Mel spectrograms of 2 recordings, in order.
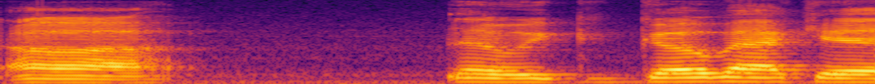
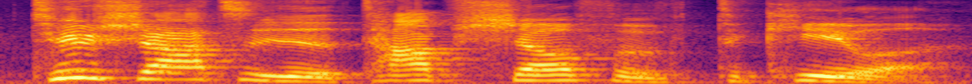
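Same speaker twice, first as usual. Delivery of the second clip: grand order; 6 semitones higher, 5 dB louder than usual. Retold or imitated. Guy ordering from bartender.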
